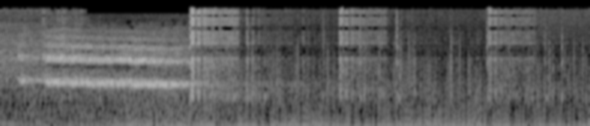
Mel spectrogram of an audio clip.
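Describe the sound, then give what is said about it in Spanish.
A car with tinted windows tears away at high speed with a sharp, high tire screech lasting about a second, followed by a loud engine roar that stays steady until the end. “Vi que voltearon a verme e inmediatamente el coche arrancó a una velocidad infernal.”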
